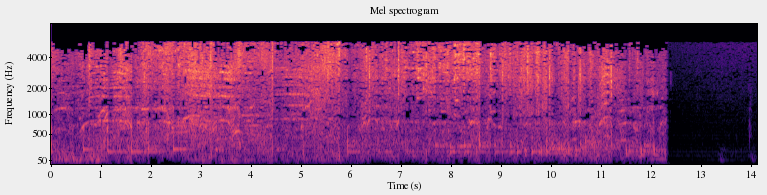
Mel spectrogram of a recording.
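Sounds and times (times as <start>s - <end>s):
drums banging in a riot: 0.0s - 12.4s
windows smashing in a riot: 1.4s - 11.5s.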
